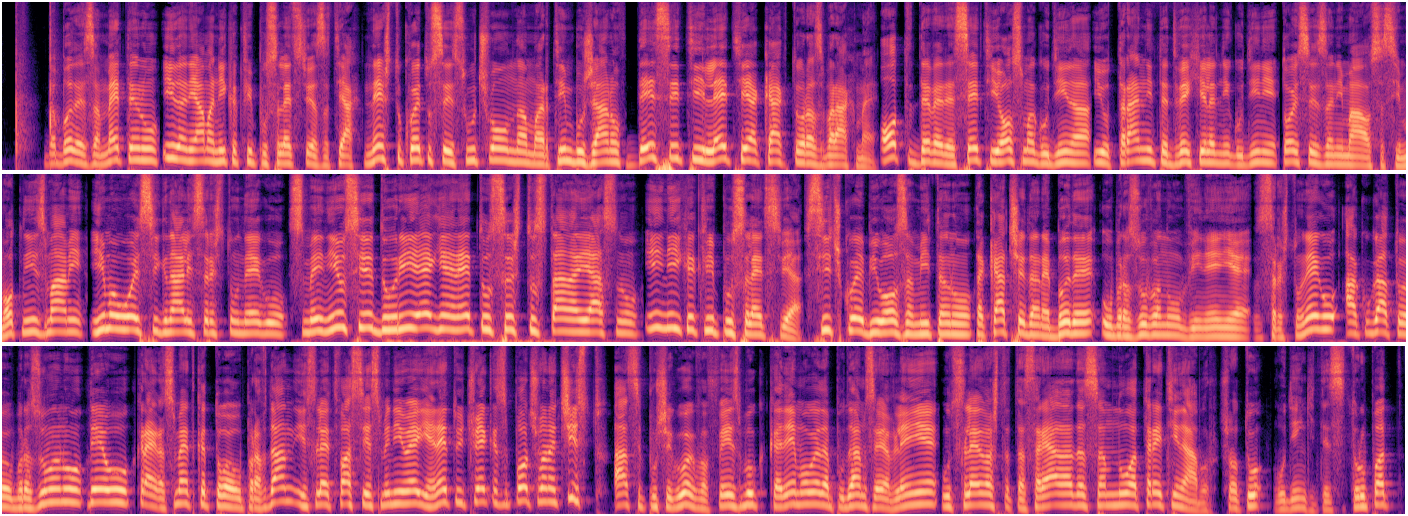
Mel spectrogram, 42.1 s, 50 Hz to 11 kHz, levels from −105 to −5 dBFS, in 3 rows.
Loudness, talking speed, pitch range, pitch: -19 LUFS, 155 wpm, 150-190 Hz, 170 Hz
